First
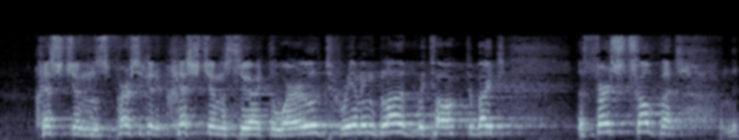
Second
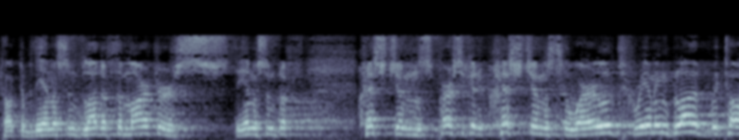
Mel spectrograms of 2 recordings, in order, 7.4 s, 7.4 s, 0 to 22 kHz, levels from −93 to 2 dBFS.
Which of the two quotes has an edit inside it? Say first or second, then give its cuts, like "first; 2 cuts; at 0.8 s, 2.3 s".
second; 3 cuts; at 2.8 s, 3.5 s, 5.6 s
